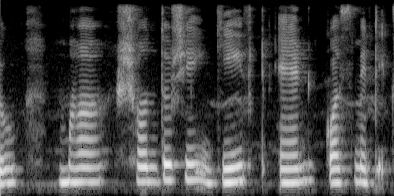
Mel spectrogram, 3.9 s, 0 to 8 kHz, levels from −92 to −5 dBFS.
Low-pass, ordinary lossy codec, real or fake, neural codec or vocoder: 7.2 kHz; none; real; none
